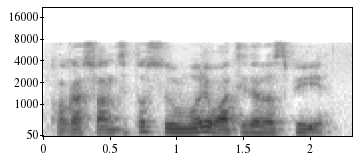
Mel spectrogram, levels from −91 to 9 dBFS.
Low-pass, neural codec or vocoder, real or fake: 7.2 kHz; codec, 16 kHz, 2 kbps, X-Codec, WavLM features, trained on Multilingual LibriSpeech; fake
